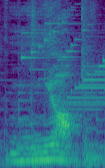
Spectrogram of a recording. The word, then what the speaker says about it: gnocchi: Uh, just like you say lasagna or my last name.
